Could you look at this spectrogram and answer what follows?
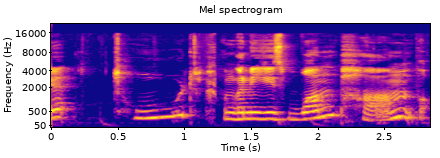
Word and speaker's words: Chaud: Chaud.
